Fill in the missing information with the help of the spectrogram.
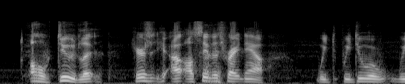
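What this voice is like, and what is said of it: Usual voice. Nothing is said of it.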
